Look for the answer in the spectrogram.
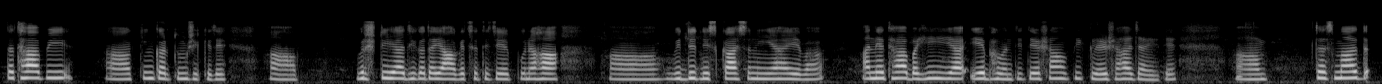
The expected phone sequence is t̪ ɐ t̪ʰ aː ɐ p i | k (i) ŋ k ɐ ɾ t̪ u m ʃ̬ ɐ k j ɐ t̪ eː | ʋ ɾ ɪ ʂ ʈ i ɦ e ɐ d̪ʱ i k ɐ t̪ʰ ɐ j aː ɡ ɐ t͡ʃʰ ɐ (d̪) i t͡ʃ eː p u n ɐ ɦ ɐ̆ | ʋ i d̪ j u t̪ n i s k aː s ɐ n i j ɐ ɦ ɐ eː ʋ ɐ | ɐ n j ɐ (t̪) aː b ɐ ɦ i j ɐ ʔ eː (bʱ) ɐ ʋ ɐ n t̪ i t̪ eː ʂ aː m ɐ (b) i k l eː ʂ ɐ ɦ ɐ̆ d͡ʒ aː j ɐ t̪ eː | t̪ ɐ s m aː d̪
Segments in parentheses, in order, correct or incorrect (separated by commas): correct, incorrect, incorrect, correct, incorrect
